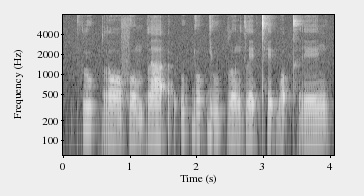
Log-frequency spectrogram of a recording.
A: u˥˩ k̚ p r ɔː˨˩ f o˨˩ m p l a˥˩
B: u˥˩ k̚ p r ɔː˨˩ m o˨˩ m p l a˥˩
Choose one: A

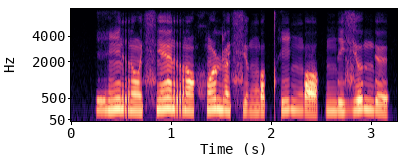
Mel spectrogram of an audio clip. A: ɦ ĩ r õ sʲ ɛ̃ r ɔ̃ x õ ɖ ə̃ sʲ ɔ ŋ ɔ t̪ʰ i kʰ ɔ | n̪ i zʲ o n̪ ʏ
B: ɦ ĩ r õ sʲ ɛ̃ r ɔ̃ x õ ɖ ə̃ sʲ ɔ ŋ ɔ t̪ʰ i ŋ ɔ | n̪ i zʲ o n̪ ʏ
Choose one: B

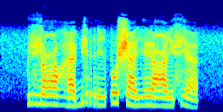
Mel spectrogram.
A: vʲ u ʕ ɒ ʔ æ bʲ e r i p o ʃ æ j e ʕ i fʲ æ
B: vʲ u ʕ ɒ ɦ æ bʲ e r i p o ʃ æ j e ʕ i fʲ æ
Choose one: B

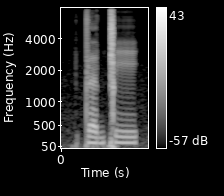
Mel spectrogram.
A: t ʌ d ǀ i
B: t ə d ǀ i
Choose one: B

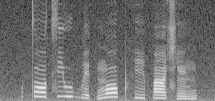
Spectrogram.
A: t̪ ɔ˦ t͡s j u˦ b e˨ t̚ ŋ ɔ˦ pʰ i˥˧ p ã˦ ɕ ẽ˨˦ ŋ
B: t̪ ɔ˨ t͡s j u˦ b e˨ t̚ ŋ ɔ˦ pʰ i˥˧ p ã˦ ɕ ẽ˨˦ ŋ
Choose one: A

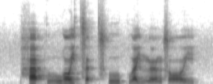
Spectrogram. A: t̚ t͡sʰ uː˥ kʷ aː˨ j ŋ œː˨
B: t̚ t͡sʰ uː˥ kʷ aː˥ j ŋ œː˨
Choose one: B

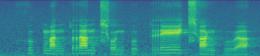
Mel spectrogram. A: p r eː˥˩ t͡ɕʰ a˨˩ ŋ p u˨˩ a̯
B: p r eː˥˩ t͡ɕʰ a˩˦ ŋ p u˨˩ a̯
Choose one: A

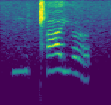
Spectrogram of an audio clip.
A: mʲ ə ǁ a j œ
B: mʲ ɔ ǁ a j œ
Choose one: A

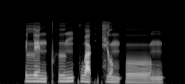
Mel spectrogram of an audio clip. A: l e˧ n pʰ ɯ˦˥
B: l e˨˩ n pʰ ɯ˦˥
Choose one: A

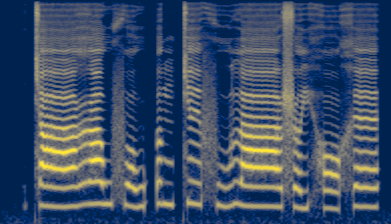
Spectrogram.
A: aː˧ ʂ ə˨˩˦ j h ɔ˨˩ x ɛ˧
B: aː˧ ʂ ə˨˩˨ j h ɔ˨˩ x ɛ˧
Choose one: A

